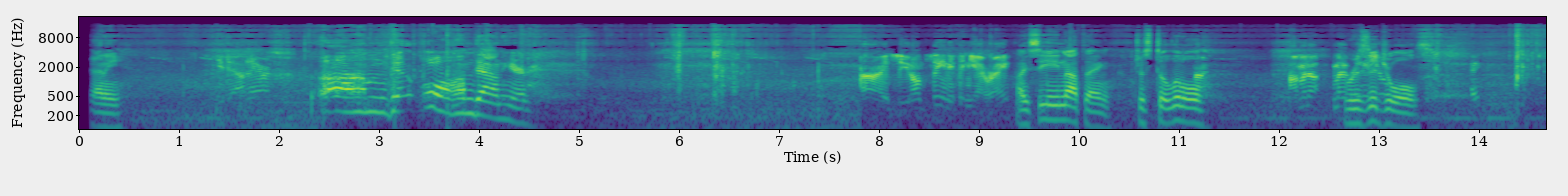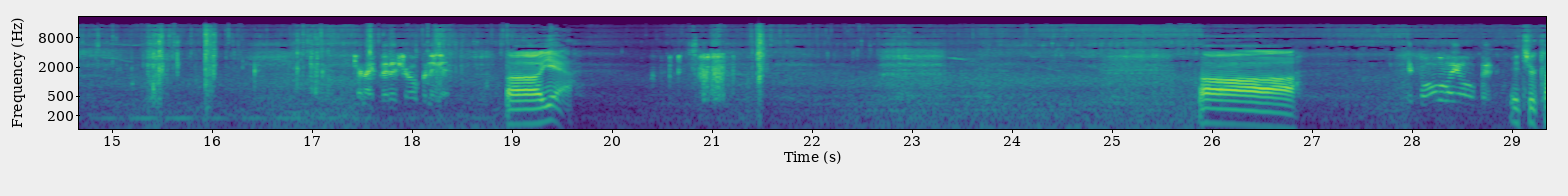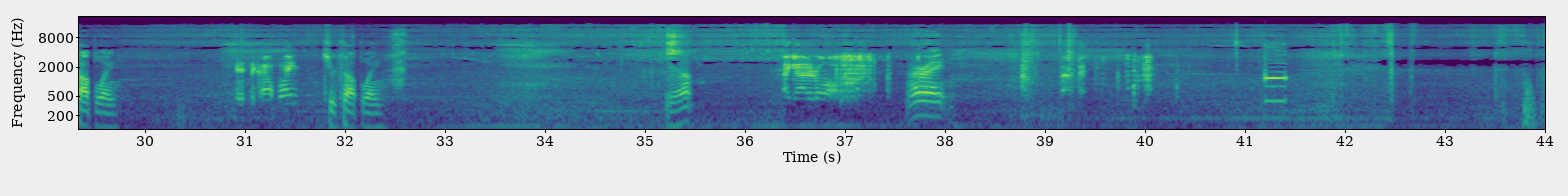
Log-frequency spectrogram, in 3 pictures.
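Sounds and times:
water escaping from leaking pipe: 13.4 - 19.2, 19.8 - 41.1
short electronic beep: 41.2 - 41.5.

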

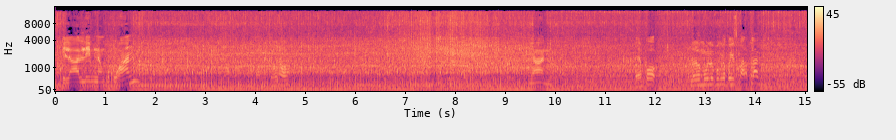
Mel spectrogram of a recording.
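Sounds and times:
motorcycle engine running: 0.0 - 15.0
water sloshing and splashing: 0.0 - 15.0.

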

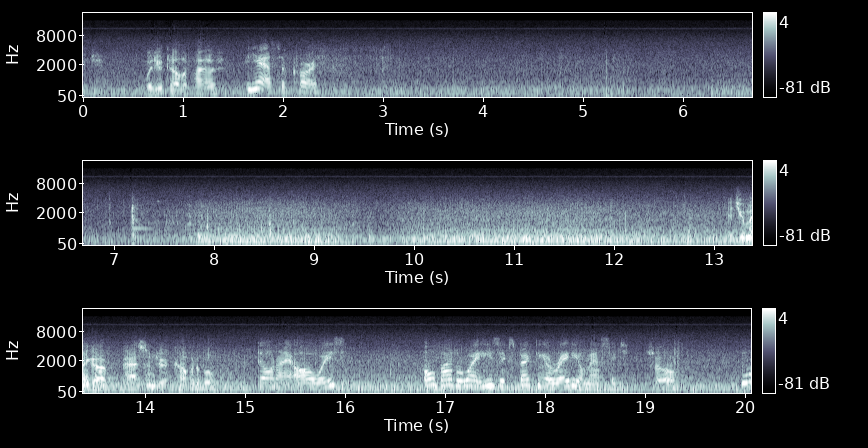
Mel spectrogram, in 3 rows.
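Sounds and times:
aircraft engine drone in cabin: 0.0 - 20.0.

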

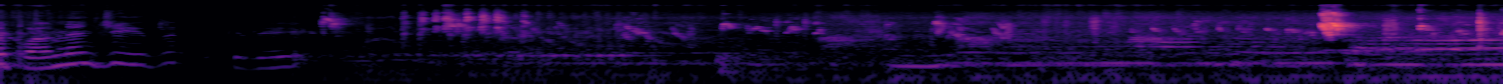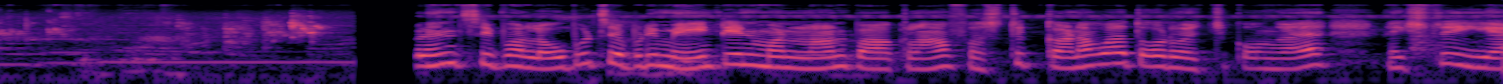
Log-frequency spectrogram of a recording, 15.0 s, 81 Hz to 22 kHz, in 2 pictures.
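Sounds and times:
budgerigars chirping and chattering: 1.6 - 9.3.

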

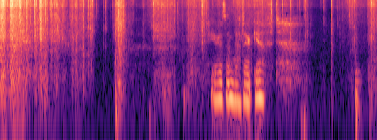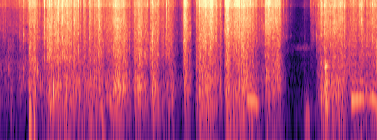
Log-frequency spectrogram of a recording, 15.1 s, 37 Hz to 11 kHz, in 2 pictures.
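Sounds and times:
tissue paper crinkling: 0.0 - 5.3, 6.9 - 15.0.

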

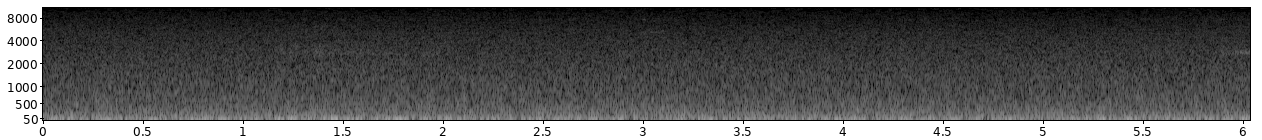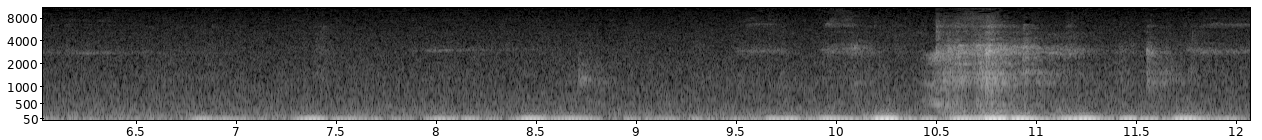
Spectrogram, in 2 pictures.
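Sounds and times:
high squeaks and creaks: 9.5 - 12.0.

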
